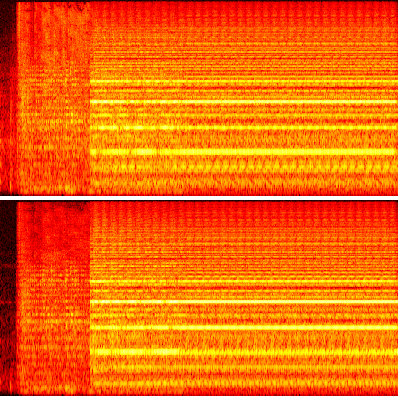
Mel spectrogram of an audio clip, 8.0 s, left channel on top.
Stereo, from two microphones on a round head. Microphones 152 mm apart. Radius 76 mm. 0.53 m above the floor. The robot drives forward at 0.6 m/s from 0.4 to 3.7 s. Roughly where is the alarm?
Right.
